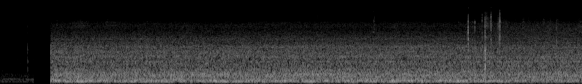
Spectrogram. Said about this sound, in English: We are now taking the subway over to Chinatown for today's show.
